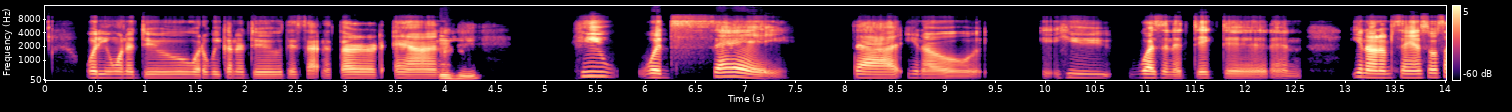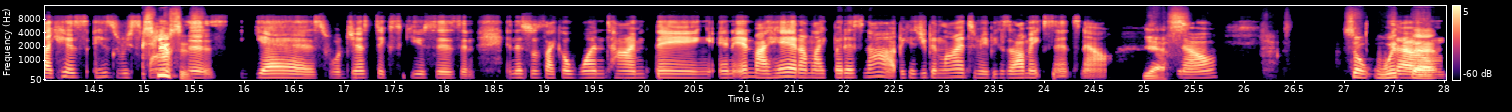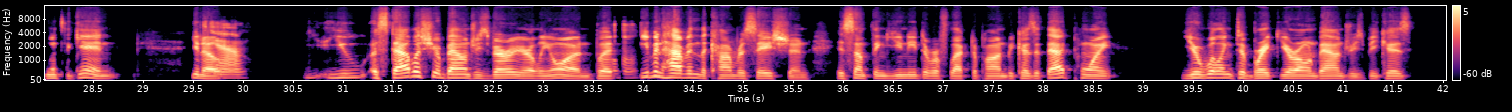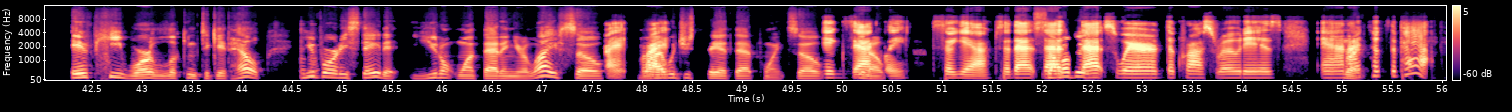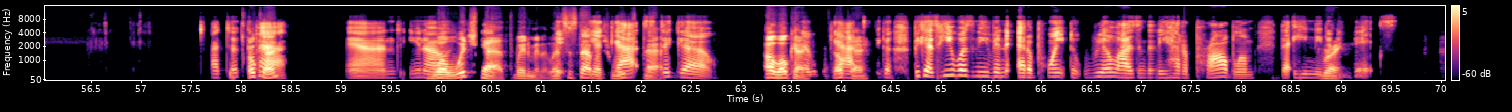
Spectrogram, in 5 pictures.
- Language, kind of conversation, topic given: English, advice, How should I decide whether to forgive my partner?
- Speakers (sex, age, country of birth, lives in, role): female, 50-54, United States, United States, user; male, 55-59, United States, United States, advisor
- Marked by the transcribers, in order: other background noise; tapping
